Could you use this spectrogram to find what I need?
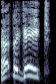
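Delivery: high alarm cry; shouting. A narrator's reading. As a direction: shout a warning from along the wall. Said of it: "a shout came".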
